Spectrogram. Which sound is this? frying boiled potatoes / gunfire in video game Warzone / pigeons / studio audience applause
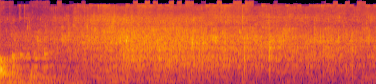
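frying boiled potatoes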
